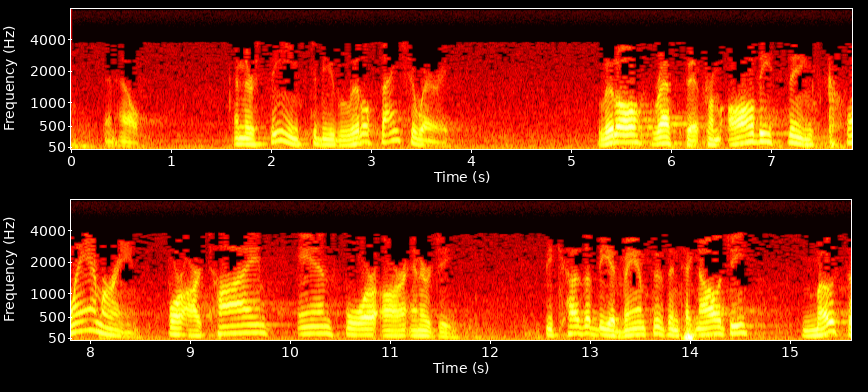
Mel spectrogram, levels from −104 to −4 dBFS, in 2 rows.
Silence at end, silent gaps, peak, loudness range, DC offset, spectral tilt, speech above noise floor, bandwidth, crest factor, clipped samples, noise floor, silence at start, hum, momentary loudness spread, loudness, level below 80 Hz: 0 s; none; -2 dBFS; 6 LU; 0.5%; -12.5 dB/octave; 28 dB; 3.9 kHz; 18 dB; under 0.1%; -47 dBFS; 0 s; none; 15 LU; -20 LUFS; -32 dBFS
